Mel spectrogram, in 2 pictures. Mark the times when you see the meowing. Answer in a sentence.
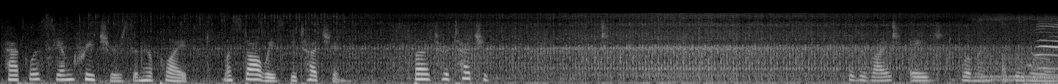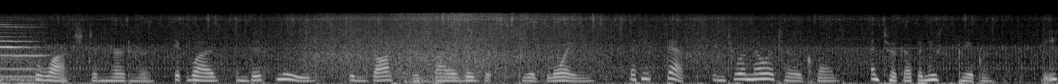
The meowing can be heard from 9.8 to 11.1 s.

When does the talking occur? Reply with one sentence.
The talking can be heard from 0.1 to 4.9 s and from 8.4 to 21.1 s.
